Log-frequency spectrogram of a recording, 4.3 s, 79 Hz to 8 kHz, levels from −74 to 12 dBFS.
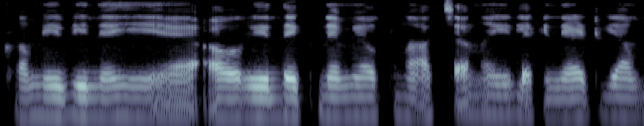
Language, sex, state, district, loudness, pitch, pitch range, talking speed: Hindi, male, Jharkhand, Sahebganj, -20 LUFS, 115 Hz, 110-115 Hz, 195 wpm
